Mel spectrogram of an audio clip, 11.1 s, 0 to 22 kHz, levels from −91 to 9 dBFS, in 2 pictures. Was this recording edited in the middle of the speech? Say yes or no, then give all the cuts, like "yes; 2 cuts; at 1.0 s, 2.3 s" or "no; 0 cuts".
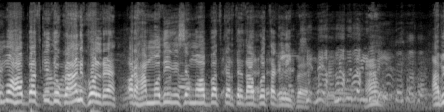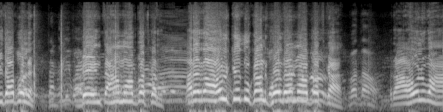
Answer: no; 0 cuts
